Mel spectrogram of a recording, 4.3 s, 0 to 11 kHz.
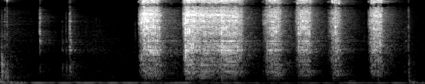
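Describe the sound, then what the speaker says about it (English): A ratchet tightens a 12mm bolt on a Toyota 3.4L engine, a few faint clicks followed by several loud, rapid ratcheting bursts close by with short pauses between. "we'll just take that 12mm bolt and put it back in"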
